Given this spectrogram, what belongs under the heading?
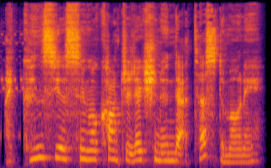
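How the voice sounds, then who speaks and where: A woman's voice: mid-range voice, expressive, quick pace, a little hiss or hum, natural voice. A woman voicing a nervous young male defense lawyer in a game, reading his anxious inner thoughts.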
